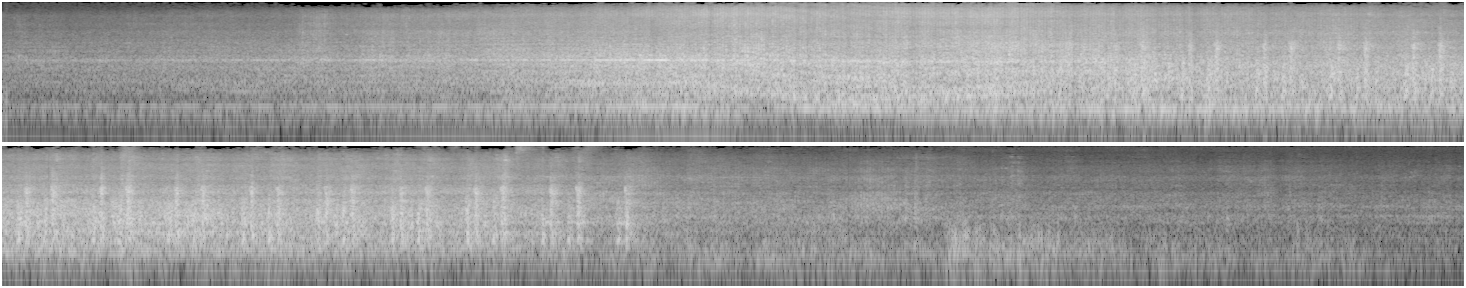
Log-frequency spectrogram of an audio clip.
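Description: Freight train passing close by: the diesel locomotive's engine builds up and goes past, then the wagons' wheels click in a rhythm over the rail joints for several seconds before the sound fades away.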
